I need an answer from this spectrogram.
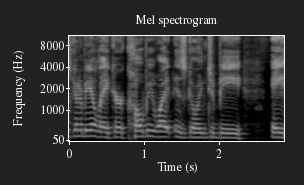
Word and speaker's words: Coby White: Half the time I say it correctly, I still think I'm putting that L in there. Coby. Coby White.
